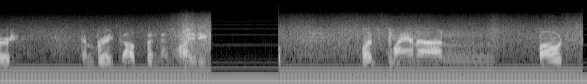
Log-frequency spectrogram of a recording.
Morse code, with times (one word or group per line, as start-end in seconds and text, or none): none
